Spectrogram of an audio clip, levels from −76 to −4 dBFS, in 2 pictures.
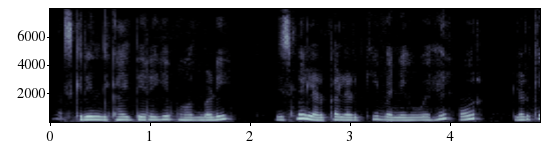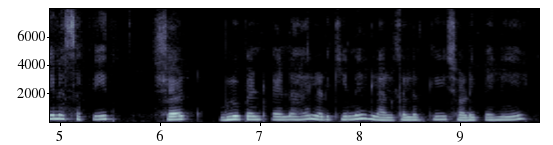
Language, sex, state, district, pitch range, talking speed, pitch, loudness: Hindi, female, Uttar Pradesh, Jalaun, 185-225 Hz, 190 wpm, 205 Hz, -29 LUFS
